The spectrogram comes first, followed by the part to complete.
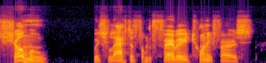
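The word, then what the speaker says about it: Shemu: from October 21st to February 21st, and summer, pronounced Shomu, which lasted from February 21st to June 21st.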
